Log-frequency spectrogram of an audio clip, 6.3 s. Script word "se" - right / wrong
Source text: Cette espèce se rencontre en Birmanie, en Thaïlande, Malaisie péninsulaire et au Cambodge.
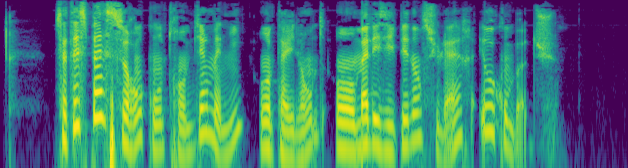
right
